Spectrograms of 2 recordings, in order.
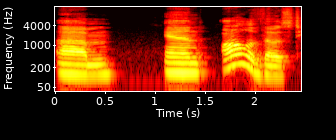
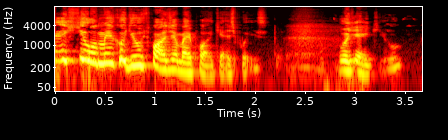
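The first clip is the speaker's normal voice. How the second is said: high, swooping, pitched-up sing-song voice; 7 semitones higher than usual. Joking around asking listeners to sponsor the podcast in an Adam Sandler voice. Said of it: "Now I'm getting into Adam Sandler".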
